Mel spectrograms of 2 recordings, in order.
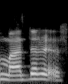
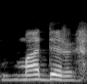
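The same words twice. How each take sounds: First: The middle consonant is a soft 'th' sound. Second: The middle consonant is a hard 'd' sound.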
